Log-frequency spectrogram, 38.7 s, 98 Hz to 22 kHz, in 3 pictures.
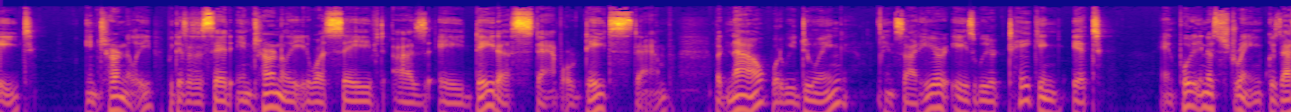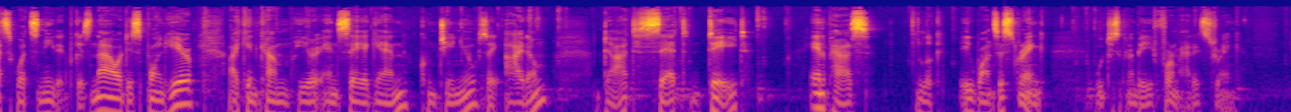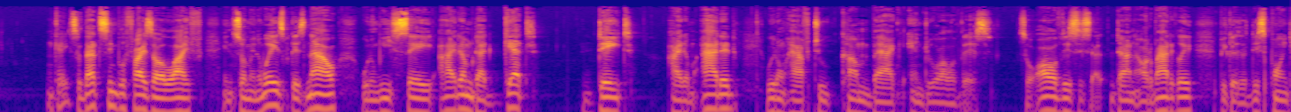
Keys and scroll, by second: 18.3 Return.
